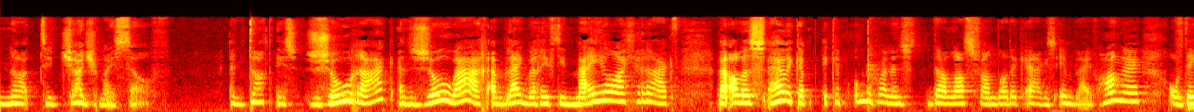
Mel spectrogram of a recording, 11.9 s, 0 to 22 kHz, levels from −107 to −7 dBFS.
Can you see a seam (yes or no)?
no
